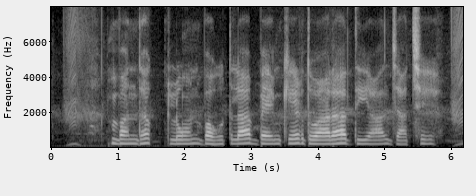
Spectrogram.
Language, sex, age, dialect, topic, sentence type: Magahi, female, 18-24, Northeastern/Surjapuri, banking, statement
